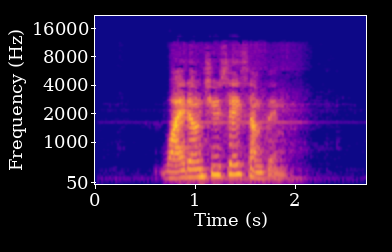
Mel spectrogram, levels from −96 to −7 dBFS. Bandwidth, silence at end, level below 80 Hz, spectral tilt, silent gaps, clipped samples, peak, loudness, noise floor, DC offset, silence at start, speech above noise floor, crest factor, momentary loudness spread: 12 kHz; 0.85 s; -68 dBFS; -4 dB/octave; none; under 0.1%; -2 dBFS; -21 LUFS; -78 dBFS; under 0.1%; 0.7 s; 56 dB; 22 dB; 14 LU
